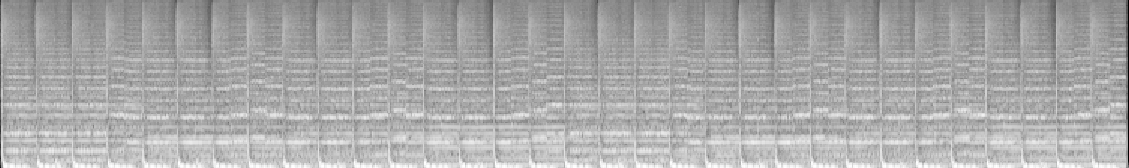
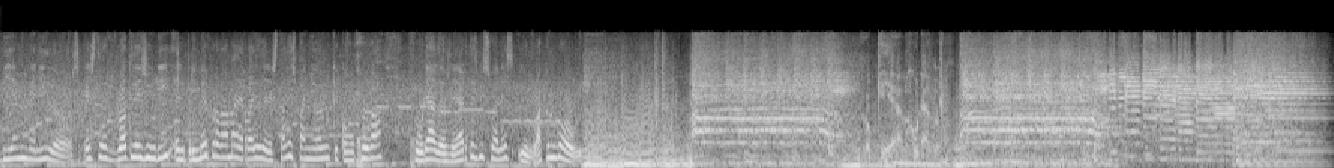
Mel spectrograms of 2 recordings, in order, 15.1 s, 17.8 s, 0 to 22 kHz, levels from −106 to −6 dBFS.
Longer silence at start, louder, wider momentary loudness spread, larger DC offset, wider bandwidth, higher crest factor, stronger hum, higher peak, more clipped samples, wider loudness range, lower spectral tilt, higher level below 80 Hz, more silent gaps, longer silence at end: about the same, 0 s vs 0 s; first, -13 LUFS vs -21 LUFS; second, 1 LU vs 7 LU; neither; first, over 20 kHz vs 10.5 kHz; about the same, 10 dB vs 14 dB; neither; first, 0 dBFS vs -8 dBFS; neither; second, 0 LU vs 5 LU; about the same, -3.5 dB/octave vs -4.5 dB/octave; first, -14 dBFS vs -36 dBFS; neither; about the same, 0.05 s vs 0.05 s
